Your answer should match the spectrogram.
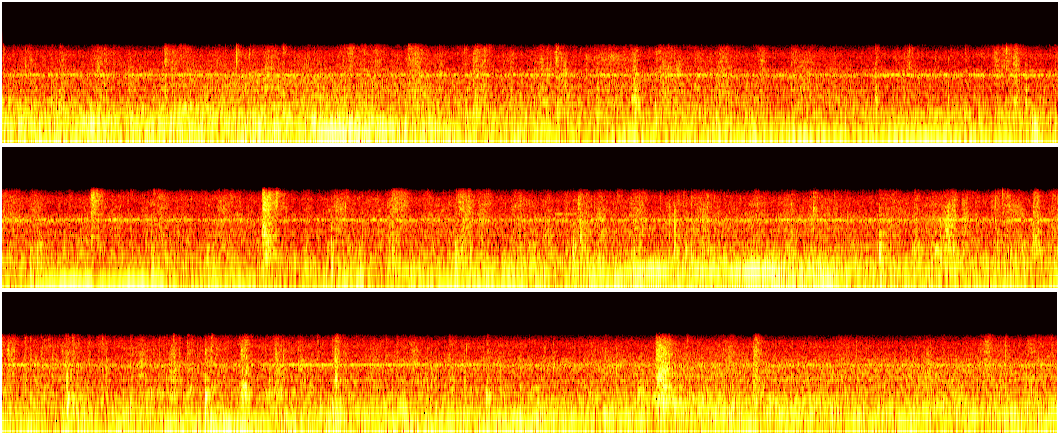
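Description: Steady low rumble under a constant thin whine, with scattered light clicks and taps of footsteps and handling as a handheld camera is carried along stone-walled tunnels.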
